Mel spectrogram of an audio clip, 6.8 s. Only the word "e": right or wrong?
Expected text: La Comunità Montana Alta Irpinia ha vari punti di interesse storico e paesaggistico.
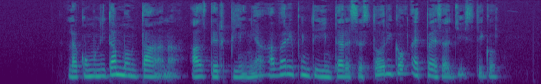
right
